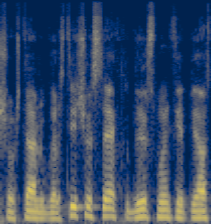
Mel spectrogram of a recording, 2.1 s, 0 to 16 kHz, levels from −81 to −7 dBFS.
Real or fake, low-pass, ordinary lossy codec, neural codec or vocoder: fake; 14.4 kHz; Opus, 16 kbps; codec, 44.1 kHz, 2.6 kbps, SNAC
